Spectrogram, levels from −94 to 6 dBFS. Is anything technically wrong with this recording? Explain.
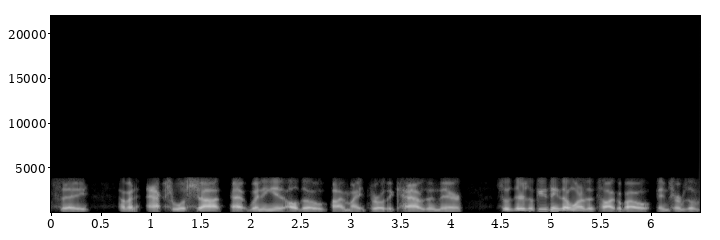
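Yes, there are two problems. For the full length of the speech, the audio carries the sound of the Codec 2 vocoder. This decoder does not preserve the waveform. It rebuilds each frame from sine waves driven by transmitted pitch, voicing, energy and a coarse spectral envelope. The result here is heavy, robotic, buzzy damage. The frequency range is confined to roughly 300 Hz to 3.7 kHz, with nothing above 3.8 kHz, which fits one of the low-rate modes around 2.4 kbit/s.

From 4.59 to 5.40 s, the playback speeds up by about 5.9% and the pitch rises by about 99 cents, almost exactly a semitone. At 5.40 s both snap back to normal. Because speed and pitch move together and then abruptly return, the likely cause is a drift correction step: clock-matching software jumped the resampling rate to drain its buffer, then restored the nominal rate. 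The section sounds suddenly detuned and hurried.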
